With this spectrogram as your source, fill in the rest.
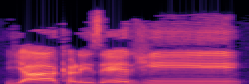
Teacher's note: اس یا کو ایک الف کے برابر لمبا کر کے پڑھیں گے۔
